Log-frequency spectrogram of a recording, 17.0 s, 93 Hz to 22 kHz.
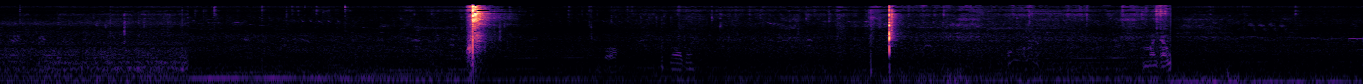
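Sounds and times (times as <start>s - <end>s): golf club striking ball: 5.8s - 6.4s
low rumble: 14.7s - 17.0s.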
